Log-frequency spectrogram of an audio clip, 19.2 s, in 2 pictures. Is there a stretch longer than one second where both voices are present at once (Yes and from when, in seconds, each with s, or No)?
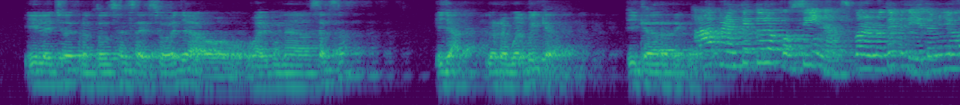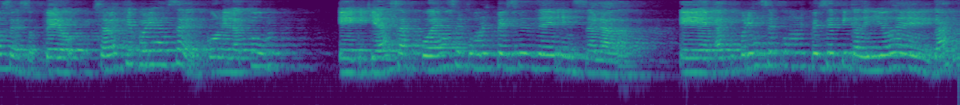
No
